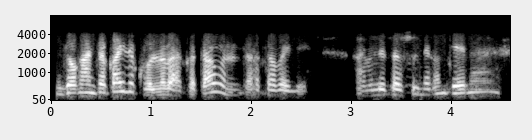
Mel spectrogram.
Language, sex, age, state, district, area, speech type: Nepali, female, 45-60, West Bengal, Jalpaiguri, rural, conversation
